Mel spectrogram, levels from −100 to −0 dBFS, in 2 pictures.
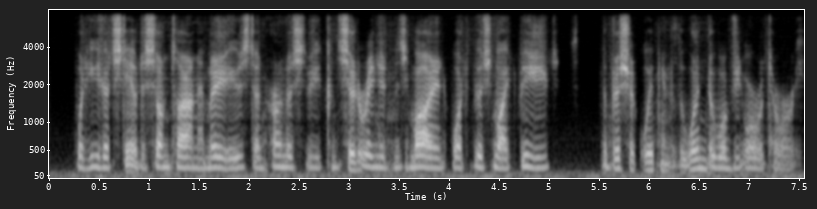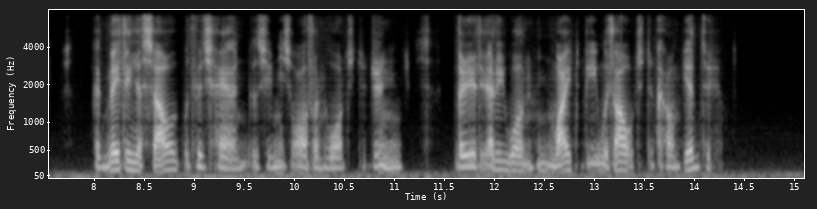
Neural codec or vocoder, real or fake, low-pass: autoencoder, 22.05 kHz, a latent of 192 numbers a frame, VITS, trained on many speakers; fake; 7.2 kHz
